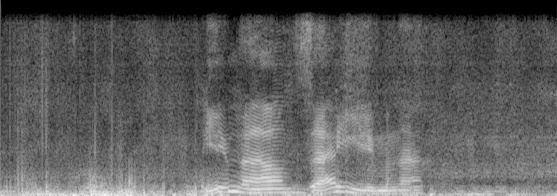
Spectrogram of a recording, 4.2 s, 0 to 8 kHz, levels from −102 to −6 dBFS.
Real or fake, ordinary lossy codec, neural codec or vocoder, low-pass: fake; none; codec, 16 kHz in and 24 kHz out, 0.6 kbps, FireRedTTS-2 codec; 7.2 kHz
